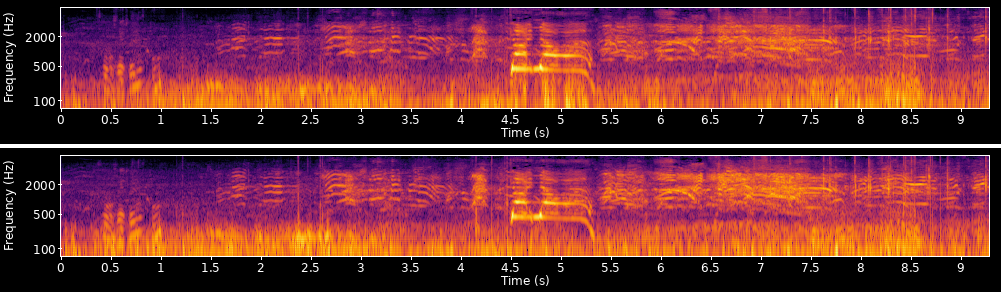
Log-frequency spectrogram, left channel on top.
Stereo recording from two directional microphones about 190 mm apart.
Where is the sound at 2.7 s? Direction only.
15° left (ahead or behind).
